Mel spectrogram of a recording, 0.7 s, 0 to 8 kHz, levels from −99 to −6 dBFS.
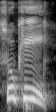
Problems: none marked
